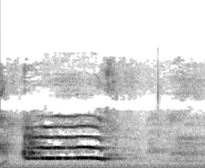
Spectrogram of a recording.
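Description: A woman's excited, high-pitched squeal, one held note lasting under a second near the start.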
